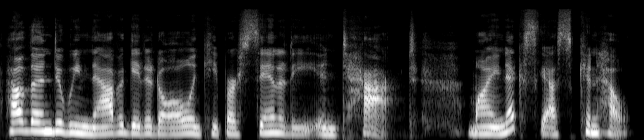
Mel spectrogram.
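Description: A woman's voice: mid-range voice, normal speed, creaky, no room sound, studio quality. A woman hosting a podcast interview, friendly and reflective, sharing personal stories. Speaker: podcast host.

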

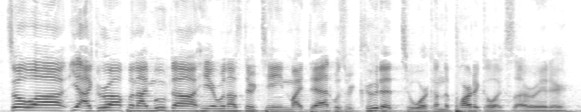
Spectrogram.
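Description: A young man from Russia, a guest on a live podcast on a festival stage, talking with many hesitant pauses. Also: on the high side, sharp tone. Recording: live stage with crowd noise.

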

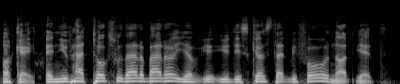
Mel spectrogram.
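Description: A man's voice: medium pitch, lively intonation, quick pace, darkish tone, no room sound. A man from Paris with a French accent, hosting a call-in radio show and giving relationship advice in a conversational, direct way. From Paris, France.

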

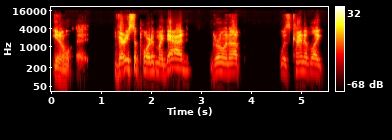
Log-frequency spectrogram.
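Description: A man chatting as a podcast guest, telling stories with animated restarts and trailing phrases. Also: on the high side, unhurried. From United States. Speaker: guest musician. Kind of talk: casual interview chat.

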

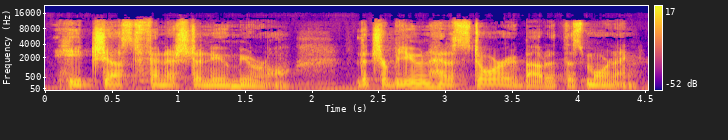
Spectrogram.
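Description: An actor playing a terse, skeptical police detective in an audio drama, with a dry, deliberate, understated way of talking. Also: male voice, low voice, lively intonation, breathy edge, heavily acted. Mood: measured, wary. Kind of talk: full-cast audio drama dialogue.

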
